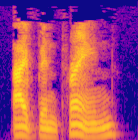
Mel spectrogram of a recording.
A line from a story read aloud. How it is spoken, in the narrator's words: the novice said a bit stiffly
